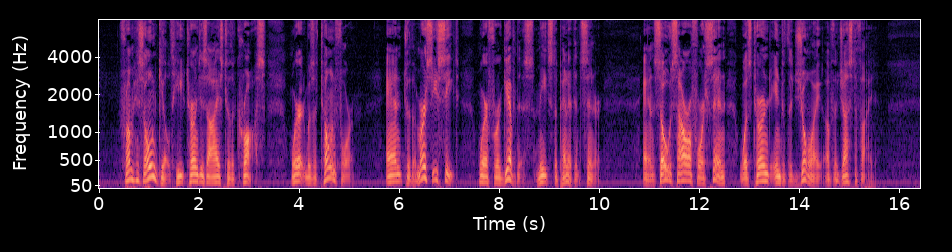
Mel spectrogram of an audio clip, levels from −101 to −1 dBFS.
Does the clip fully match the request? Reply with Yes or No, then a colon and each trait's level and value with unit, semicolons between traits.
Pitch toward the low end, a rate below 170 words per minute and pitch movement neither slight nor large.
No: low, 105 Hz; average, 145 wpm; wide, 5.7 semitones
